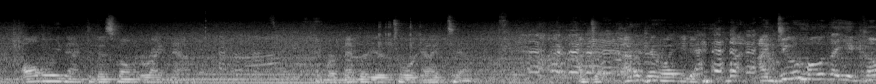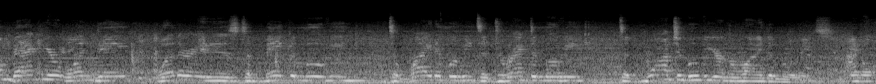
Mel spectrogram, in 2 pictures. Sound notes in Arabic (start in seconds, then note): 5.1 يضحك الركاب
